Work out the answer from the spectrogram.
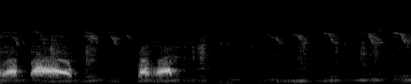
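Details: Spotted dove coo phrase, a short note and a longer falling coo, followed by a clipped second phrase, then fainter chirps from other birds and a low hum.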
